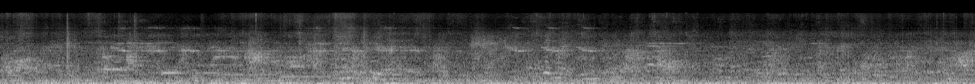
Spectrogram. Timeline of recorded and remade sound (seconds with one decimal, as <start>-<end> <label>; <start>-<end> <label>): 0.0-5.1 remade; 5.1-8.2 recorded; 8.2-9.8 remade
